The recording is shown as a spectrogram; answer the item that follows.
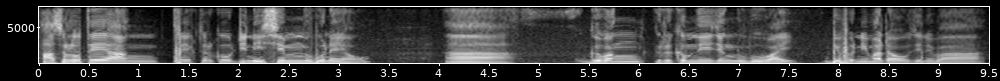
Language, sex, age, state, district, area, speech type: Bodo, male, 45-60, Assam, Kokrajhar, rural, spontaneous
